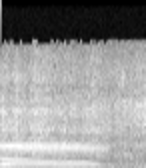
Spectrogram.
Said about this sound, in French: attends, je vais attendre que le bateau passe.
